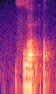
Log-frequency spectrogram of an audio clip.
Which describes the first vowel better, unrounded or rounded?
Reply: rounded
